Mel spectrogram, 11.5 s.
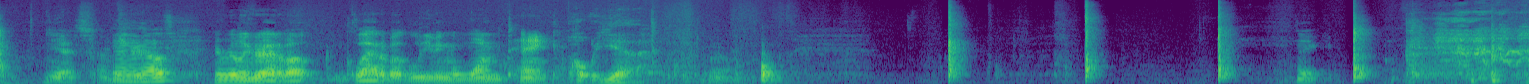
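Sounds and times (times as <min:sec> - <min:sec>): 
speech: 0:00.4 - 0:05.6, 0:09.7 - 0:10.0
sarcastic hand clap: 0:07.1 - 0:08.4, 0:09.0 - 0:09.4, 0:10.1 - 0:10.4
laughter: 0:10.6 - 0:11.4.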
